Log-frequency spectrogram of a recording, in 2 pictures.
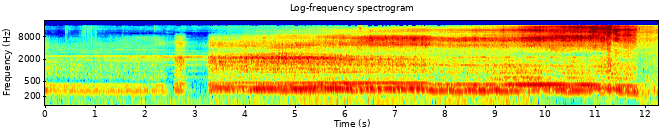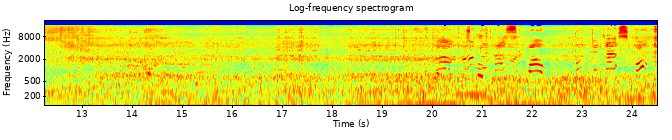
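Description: Union Pacific Big Boy No. 4014 steam locomotive blowing its steam whistle, a short blast then a long one lasting about nine seconds that drops slightly in pitch as the engine comes by. When the whistle stops, the deep rumble of the locomotive and its passenger cars rolling past over the rails takes over.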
